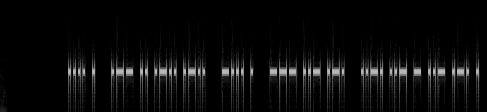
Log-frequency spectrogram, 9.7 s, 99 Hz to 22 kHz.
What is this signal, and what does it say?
Morse code, heard as a keyed tone, about 25 wpm, 700 Hz. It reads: HE WILL BE OUR FUTURE
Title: Sentences from Top 1000 Words - Review Part 3 - 25wpm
